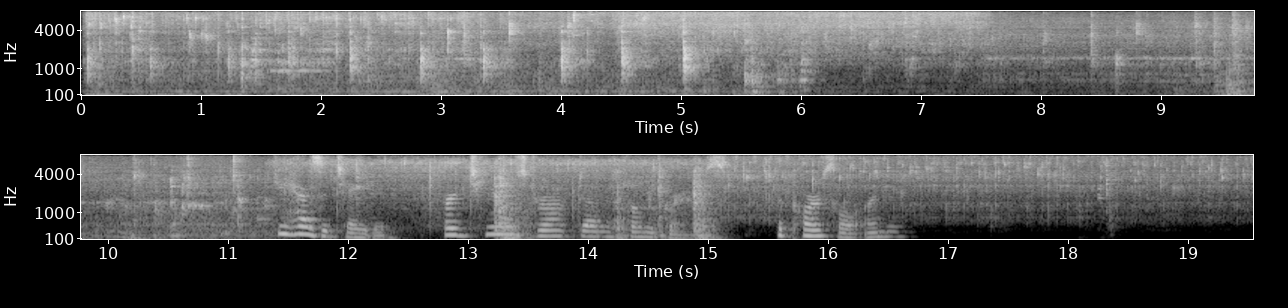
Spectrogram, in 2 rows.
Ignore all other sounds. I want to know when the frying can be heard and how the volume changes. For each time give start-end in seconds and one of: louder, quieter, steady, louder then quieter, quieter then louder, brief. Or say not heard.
0.0-19.5 quieter.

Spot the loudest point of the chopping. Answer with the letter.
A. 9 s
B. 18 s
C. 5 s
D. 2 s
C.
